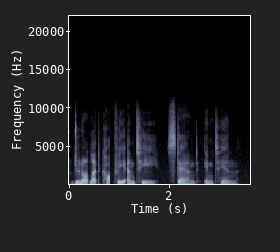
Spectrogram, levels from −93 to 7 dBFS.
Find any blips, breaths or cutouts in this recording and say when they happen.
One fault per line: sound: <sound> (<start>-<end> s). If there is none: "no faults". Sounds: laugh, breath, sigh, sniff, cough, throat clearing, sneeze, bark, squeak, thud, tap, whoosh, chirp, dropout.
sound: dropout (0.8-0.9 s)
